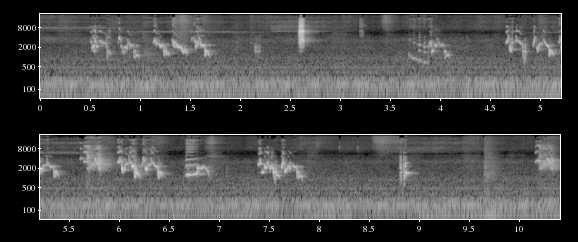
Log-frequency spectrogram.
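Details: Cheerful chattering from a pet budgie: scattered short chirps and scratchy squeaks in loose groups, sometimes several close together, with a faint high whistle-like tone and a low steady hum in the room.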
